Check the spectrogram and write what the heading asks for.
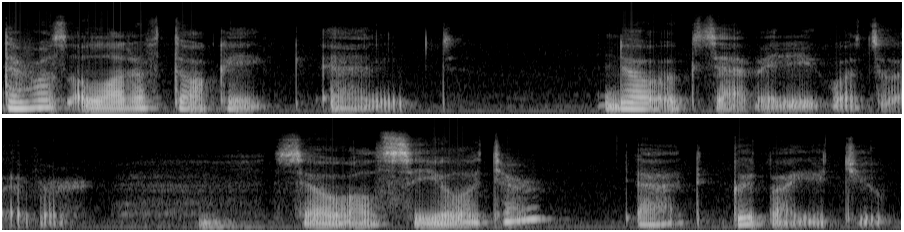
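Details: Dysphonia in a female speaker who is in therapy and slowly regaining her voice; she says she is hard to understand.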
